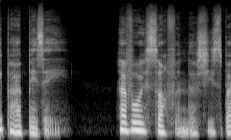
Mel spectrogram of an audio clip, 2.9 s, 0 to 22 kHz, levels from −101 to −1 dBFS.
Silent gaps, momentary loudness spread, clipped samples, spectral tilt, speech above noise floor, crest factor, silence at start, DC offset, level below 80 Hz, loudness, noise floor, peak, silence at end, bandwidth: none; 11 LU; under 0.1%; -5.5 dB/octave; 61 dB; 20 dB; 0 s; under 0.1%; -78 dBFS; -22 LUFS; -82 dBFS; -4 dBFS; 0 s; 16 kHz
